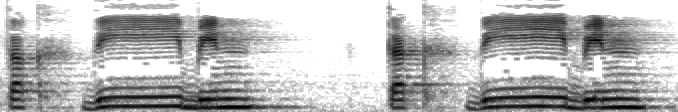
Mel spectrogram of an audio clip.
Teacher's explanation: தக்தீபின், அந்த இடத்துல கல்கலாலாம் கொடுத்துடக்கூடாது.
